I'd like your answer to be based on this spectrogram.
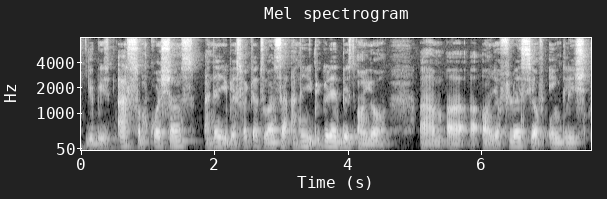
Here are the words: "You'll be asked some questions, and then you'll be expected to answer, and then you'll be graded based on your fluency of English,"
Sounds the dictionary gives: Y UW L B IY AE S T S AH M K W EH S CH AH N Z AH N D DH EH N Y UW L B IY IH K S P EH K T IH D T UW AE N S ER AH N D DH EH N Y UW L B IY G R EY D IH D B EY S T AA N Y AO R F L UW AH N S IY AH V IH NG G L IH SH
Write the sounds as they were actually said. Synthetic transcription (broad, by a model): Y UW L B IY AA S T S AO M K W EH S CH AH N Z AH N D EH N Y UW L B IY IH K S P EH K T IH D T UW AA N S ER AH N D EH N Y UW L B IY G R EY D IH D B EY S T AA N Y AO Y F L UW AH N S IY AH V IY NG G L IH SH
